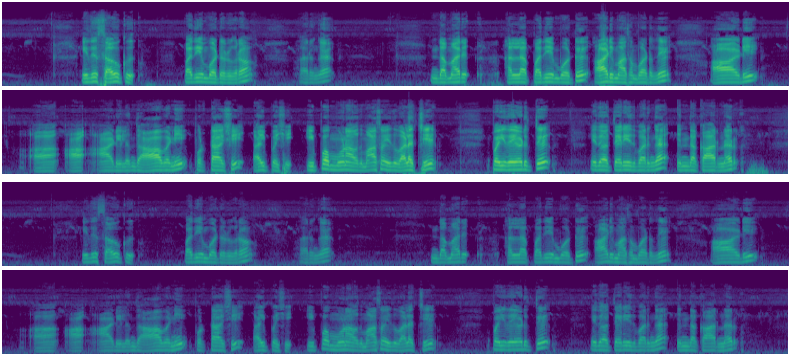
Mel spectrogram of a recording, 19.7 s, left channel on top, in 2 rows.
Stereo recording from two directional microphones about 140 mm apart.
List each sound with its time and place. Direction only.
0.6 s speech: 25° left (ahead or behind)
2.2 s speech: 15° left (ahead or behind)
3.7 s speech: 5° left (ahead or behind)
5.5 s speech: 20° left (ahead or behind)
13.7 s speech: 20° left (ahead or behind)
14.8 s speech: 25° left (ahead or behind)
17.2 s speech: 10° left (ahead or behind)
